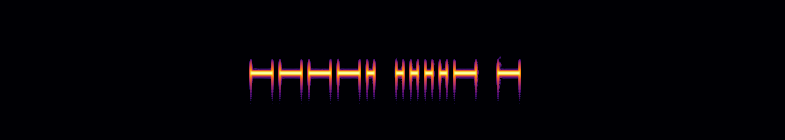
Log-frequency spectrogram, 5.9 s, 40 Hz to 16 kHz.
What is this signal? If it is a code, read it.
Morse code, heard as a keyed tone, about 26 wpm, 700 Hz. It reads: 94T
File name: Speed-Racing - Three Letter-Number Combinations - 22wpm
